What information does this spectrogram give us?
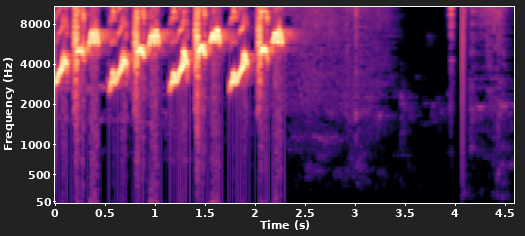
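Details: Lure song of a cinereous tit meant to excite other caged tits: repeated upward-sweeping whistled phrases, about seven in two seconds, ringing and insistent, followed by near silence and a couple of faint clicks.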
